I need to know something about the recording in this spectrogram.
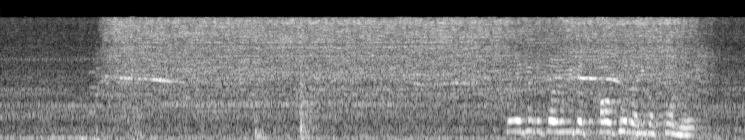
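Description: Fine spray hisses steadily inside a closed chamber.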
